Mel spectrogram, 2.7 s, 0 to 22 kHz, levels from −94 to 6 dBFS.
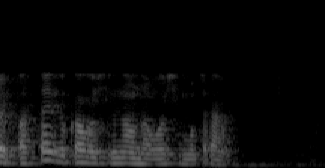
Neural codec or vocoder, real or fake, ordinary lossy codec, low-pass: autoencoder, 48 kHz, 128 numbers a frame, DAC-VAE, trained on Japanese speech; fake; AAC, 24 kbps; 3.6 kHz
